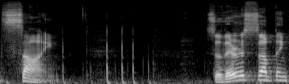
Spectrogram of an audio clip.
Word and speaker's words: sine: about is called sine it's spelled s-i-n-e that's the full word but we pretty much always abbreviate or abbreviate it but shorten it to s-i-n sign so there is something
